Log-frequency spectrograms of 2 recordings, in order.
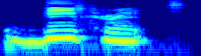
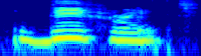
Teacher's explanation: você precisa ver onde é que tá a entonação, no di.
